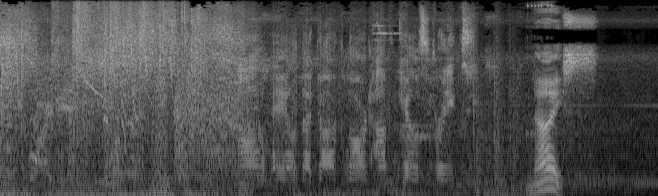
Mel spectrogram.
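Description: A lightsaber hums and buzzes.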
